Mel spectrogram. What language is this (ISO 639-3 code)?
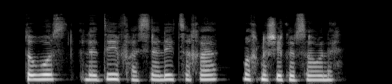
pus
